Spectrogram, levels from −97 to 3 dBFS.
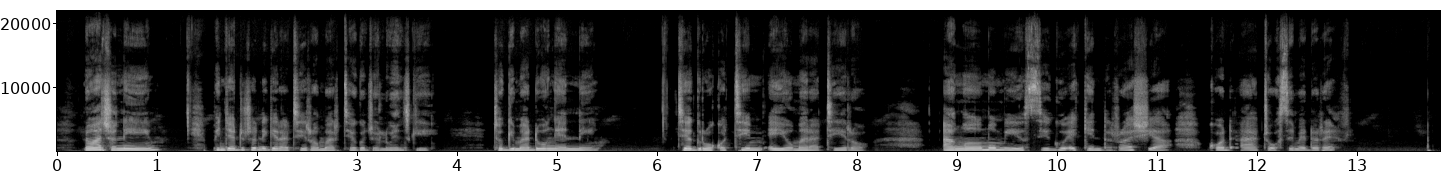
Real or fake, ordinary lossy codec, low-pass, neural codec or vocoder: real; none; none; none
